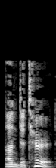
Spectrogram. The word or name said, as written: undeterred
